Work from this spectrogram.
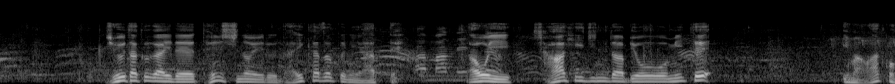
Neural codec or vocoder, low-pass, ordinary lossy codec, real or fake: none; 7.2 kHz; none; real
